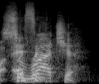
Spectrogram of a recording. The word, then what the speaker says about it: Sriracha: It's spelled S-R-I-R. Sriracha. – A-C-H-A.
